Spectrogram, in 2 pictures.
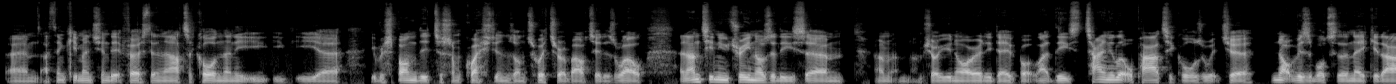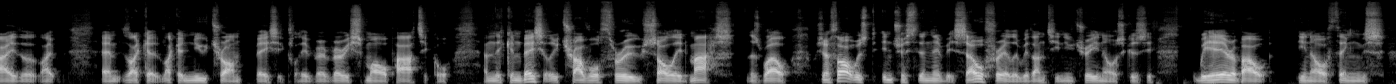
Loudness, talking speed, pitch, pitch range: -19 LUFS, 200 wpm, 85 Hz, 80-95 Hz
